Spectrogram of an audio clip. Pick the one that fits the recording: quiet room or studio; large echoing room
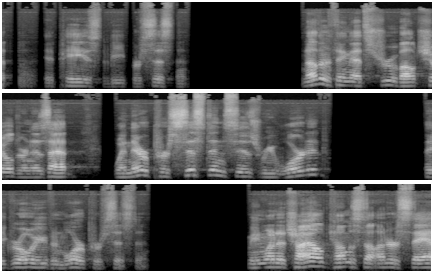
large echoing room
